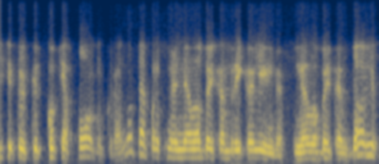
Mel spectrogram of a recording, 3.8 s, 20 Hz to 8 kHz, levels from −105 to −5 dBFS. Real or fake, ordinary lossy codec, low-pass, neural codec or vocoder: fake; Opus, 16 kbps; 7.2 kHz; codec, 44.1 kHz, 2.6 kbps, SNAC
